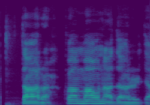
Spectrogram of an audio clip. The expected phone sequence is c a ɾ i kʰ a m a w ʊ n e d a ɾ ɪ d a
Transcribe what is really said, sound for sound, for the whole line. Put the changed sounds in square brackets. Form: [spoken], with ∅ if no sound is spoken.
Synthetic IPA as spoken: [t] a ɾ [a] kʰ a m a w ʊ n [a] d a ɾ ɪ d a

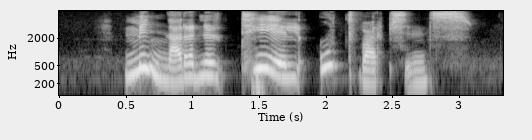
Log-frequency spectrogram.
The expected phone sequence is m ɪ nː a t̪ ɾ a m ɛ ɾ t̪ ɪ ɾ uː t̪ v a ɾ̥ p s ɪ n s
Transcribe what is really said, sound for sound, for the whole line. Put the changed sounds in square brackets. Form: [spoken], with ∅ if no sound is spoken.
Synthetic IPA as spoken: m ɪ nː a [∅] ɾ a [n] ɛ ɾ [t̪ʰ] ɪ [l] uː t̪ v a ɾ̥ p s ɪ n s

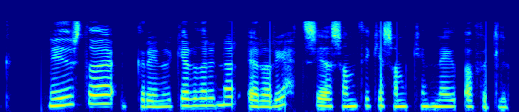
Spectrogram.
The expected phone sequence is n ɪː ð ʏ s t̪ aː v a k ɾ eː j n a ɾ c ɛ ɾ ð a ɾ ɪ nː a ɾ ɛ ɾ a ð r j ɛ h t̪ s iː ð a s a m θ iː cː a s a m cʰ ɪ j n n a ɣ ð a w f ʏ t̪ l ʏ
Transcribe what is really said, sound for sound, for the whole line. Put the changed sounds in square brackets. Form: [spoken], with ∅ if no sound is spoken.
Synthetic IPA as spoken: n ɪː ð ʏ s t̪ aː [ð] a k ɾ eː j n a ɾ c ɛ ɾ ð a ɾ ɪ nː a ɾ ɛ ɾ a ð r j ɛ h t̪ s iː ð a s a m θ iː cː a s a m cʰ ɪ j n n [e] ɣ ð a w f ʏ t̪ l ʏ

